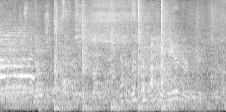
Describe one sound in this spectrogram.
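A basketball bounces on a wooden gym floor.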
